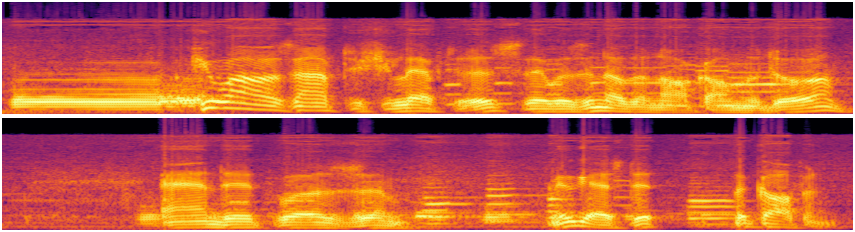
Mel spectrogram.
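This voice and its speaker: An actor playing an obsequious, excitable schemer in an old-time radio drama, fawning and hesitant. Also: male voice, deep voice, a little slow, pauses often, over music, poor audio. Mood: wry narration. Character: obsequious, flustered male schemer covering up a hoax. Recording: vintage radio drama recording.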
